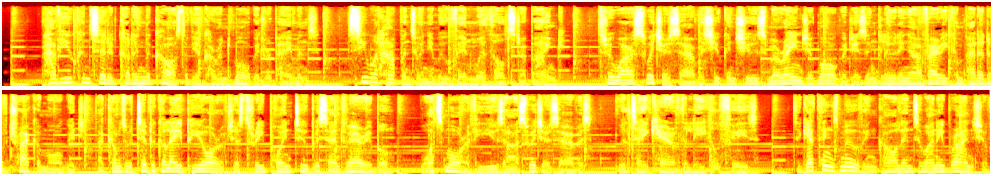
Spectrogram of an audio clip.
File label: Ulster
